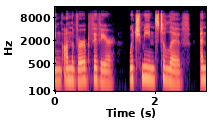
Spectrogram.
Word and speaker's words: vivir: Listen to the pronunciation of vivir. The V sounds just like in English and make sure you pronounce those vowels clearly, as we talked about earlier.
